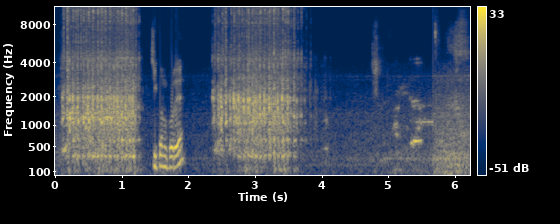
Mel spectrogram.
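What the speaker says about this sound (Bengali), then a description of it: "এই কাপড়ের উপর একটা চাপ সেলাই দিয়ে নিব" A sewing machine top-stitches trouser fabric in two close, loud runs of fast, rattling stitching, each lasting about a second, with a person talking between and after them.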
